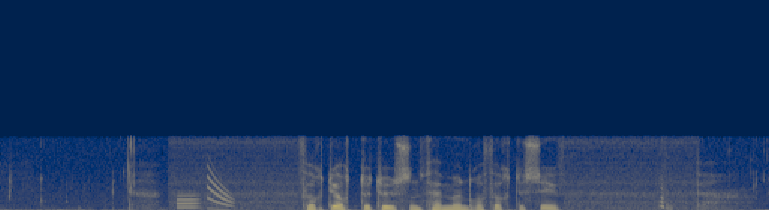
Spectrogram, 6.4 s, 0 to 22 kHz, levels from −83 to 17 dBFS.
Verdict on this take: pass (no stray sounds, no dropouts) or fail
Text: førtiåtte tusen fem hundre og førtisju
fail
